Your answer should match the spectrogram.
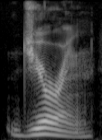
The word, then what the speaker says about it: during: First syllable is due. 2 sounds. D, U. Second syllable, ring, 3 sounds. R, I, ng. Do ring, mark the word. Do ring. And we say it in conversation, during. Our final word is siren.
